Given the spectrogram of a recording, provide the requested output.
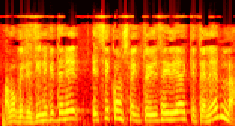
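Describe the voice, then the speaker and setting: A woman with a dark, mellow tone. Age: 70s. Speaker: mother of thirteen, wife of a football club owner. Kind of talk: interview. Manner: halting, many fillers and restarts.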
